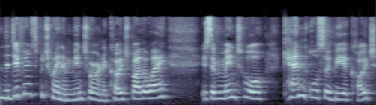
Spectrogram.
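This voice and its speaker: A woman with a fairly high pitch and a somewhat breathy voice talks at a moderate pace, her pitch varying in an ordinary way. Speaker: life coach and mentor. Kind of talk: podcast monologue. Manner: animated.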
